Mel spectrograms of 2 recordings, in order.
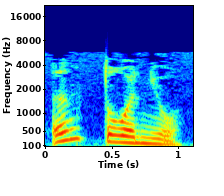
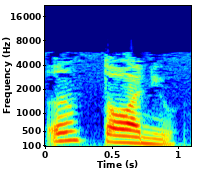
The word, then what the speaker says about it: Antônio: Repetiam que fora registrado no consulado brasileiro e era Antônio ou Antônio, como quisessem, a pronúncia do primeiro O a escolher.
